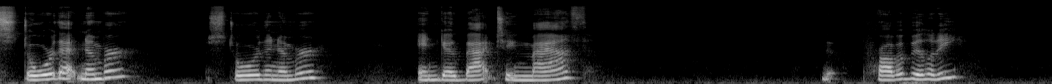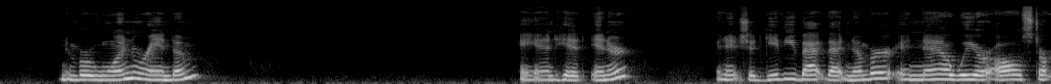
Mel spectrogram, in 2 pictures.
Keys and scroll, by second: 8.4 Right, 8.7 Right, 9.2 Right, 13.1 1, 16.9 Return.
